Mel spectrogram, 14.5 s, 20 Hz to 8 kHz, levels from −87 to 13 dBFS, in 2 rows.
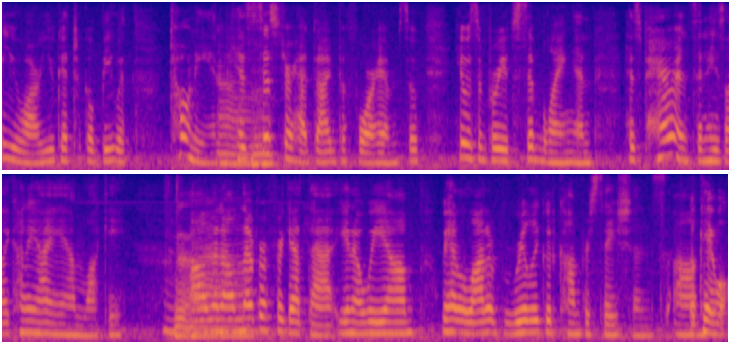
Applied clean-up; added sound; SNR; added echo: none; none; none; none.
